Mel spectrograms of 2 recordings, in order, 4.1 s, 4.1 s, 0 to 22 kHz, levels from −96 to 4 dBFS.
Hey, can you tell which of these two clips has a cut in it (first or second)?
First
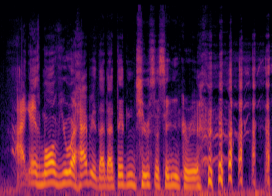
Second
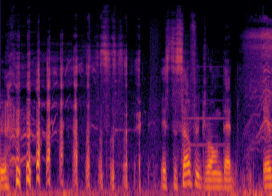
second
